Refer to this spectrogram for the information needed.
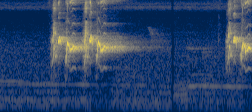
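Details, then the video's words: Sooty-headed bulbul in lively song, an original natural recording used to train captive birds to sing: two short bubbly, slurred phrases of quick rising-and-falling notes, each under a second, in an otherwise quiet background. "suara burung kutilang GACOR asli"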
